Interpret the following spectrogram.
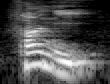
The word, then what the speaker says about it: funny: 最後 760 番です funny funny 発音に注意ですねここでフっていうふうに読まないように気を付けて下さいおかしいとか滑稽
